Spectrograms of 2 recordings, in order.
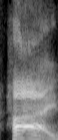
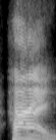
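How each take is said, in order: First: HI pitched far too high and very loud; loud, high-pitched test greeting. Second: HI squeaked high and loud, as if just kicked; second try at hello, still comically high; loud, pained-sounding high hello; kicked-in-the-nuts greeting. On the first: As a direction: overshoot a first on-camera hello, high and booming. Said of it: "No, that's too high". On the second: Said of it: "sound like I got kicked in the, in the nuts". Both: Shown as a demonstration.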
